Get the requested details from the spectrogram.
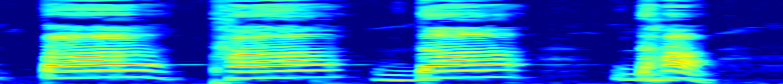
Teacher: ता यानी दांत में टच हो रहा है, यानी दांतों में हमारे जिह्वा टच हो रही है, तो इसका मतलब यह इनका स्थान क्या हो जाएगा, उच्चारण स्थान दंत हो जाएगा।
